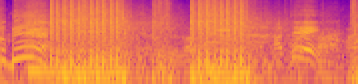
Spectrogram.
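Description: A rifle fires rapid bursts of gunshots close by.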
